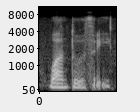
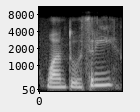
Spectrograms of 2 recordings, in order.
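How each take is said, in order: Both takes have the same delivery.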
